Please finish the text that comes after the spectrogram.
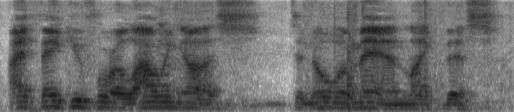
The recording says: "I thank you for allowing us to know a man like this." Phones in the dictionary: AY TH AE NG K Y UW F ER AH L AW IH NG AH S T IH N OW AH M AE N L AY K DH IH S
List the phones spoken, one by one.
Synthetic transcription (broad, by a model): AY TH AE NG K Y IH F ER AH L AW IH NG AH S T IH N OW AH M AE N L AY K DH IH S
